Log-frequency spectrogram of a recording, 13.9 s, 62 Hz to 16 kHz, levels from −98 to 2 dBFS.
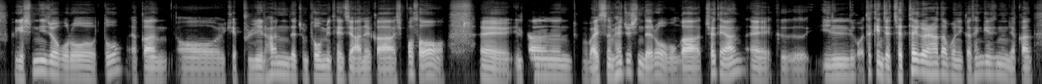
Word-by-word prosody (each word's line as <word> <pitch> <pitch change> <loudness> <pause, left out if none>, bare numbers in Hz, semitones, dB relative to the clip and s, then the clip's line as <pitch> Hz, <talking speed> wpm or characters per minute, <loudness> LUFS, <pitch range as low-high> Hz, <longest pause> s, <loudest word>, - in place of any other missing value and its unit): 그게 100 -1 +2
심리적으로 105 -9 0
또 150 +5 -6
약간 95 -1 0 0.2
어 90 -1 -4
이렇게 85 - -6
분리를 105 0 -3
하는데 125 -3 -2
좀 100 +1 -9
도움이 105 -1 -1
되지 95 -1 0
않을까 90 0 +2
싶어서 - - +1 0.5
예. 85 -4 +4
일단은 110 -1 -1 0.2
말씀해주신 125 +10 +2
대로 100 +3 +1
뭔가 95 +1 +3
최대한 140 +2 +2
예 90 0 +2
그 - - -10 0.2
일과 110 +1 -4
특히 - - +2
인제 - - +2
재택을 145 -6 +5
하다 130 0 +1
보니까 110 -4 -5
생기는 120 -3 -6
약간 95 +1 -1
105 Hz, 300 characters per minute, -26 LUFS, 95-120 Hz, 0.5 s, 재택을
